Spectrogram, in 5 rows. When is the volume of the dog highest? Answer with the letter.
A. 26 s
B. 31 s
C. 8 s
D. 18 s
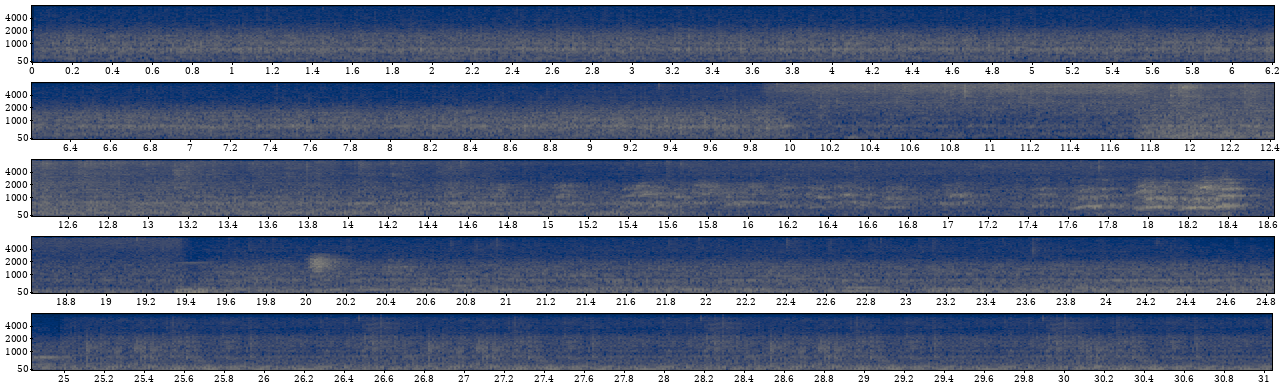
D.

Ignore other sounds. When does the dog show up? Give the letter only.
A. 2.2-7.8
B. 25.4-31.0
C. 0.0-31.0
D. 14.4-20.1
D.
